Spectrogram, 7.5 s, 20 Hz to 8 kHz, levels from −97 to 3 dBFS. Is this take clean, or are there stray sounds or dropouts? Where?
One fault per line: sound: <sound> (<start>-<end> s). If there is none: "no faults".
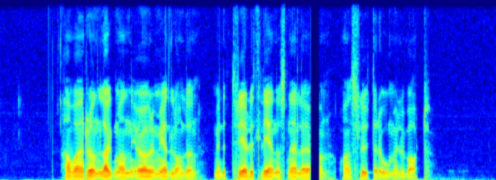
sound: dropout (4.7-4.8 s)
